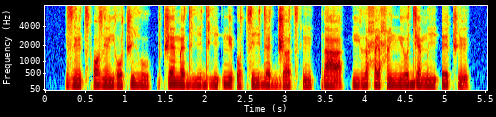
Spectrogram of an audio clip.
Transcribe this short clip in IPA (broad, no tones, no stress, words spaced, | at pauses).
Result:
zẽt͡sʼɔzẽ jot͡ʃiɦu | t͡ʃɛmɛdʱi dʱiʔnʲɐʔo t͡sidɛd d͡ʒɐt͡sʼĩ | ɾa | jɨħeħĩ nʲodʲa miʔet͡ʃẽ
